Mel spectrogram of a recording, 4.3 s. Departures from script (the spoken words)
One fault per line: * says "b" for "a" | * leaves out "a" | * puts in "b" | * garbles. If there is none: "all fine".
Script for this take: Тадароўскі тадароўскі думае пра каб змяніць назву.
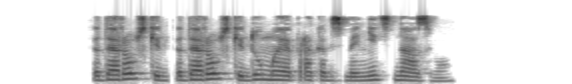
all fine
